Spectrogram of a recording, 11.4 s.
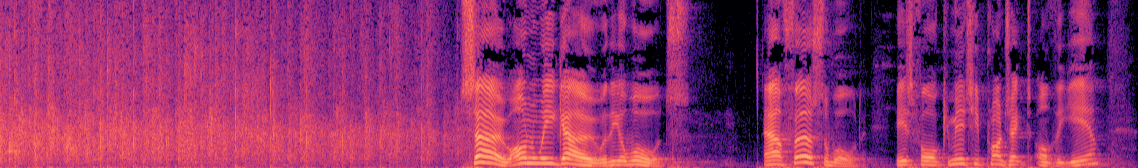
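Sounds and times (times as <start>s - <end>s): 
audience applause: 0.0s - 4.6s
speech: 4.7s - 6.9s, 7.6s - 11.3s.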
